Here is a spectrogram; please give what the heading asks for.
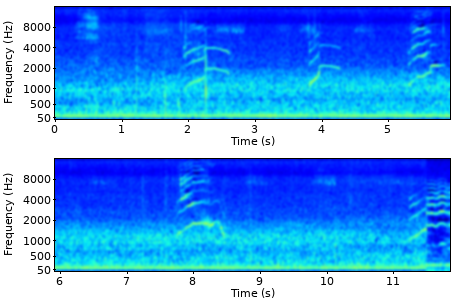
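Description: A kitten gives thin, high-pitched meows, each an arched rise and fall, roughly every two seconds.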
